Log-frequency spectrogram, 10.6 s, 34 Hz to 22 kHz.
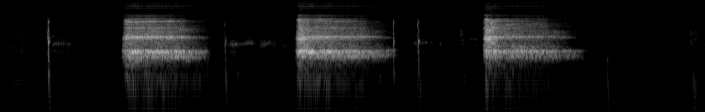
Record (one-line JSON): {"exhalation_length": "10.6 s", "exhalation_amplitude": 32768, "exhalation_signal_mean_std_ratio": 0.48, "survey_phase": "beta (2021-08-13 to 2022-03-07)", "age": "45-64", "gender": "Male", "wearing_mask": "No", "symptom_none": true, "smoker_status": "Ex-smoker", "respiratory_condition_asthma": false, "respiratory_condition_other": false, "recruitment_source": "REACT", "submission_delay": "1 day", "covid_test_result": "Negative", "covid_test_method": "RT-qPCR"}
